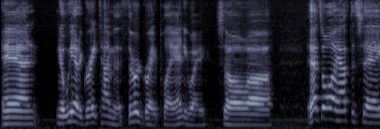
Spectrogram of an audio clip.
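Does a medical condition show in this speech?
No.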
